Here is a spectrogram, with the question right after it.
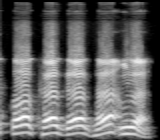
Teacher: कंठ से अ, आ और अह, क वर्ग तथा ह, इतने ही वर्ण उच्चारित होते हैं। क वर्ग का मतलब है क, ख, ग, घ, अंग, ये जो हैं, और ह, अ, आ और अह, इतने वर्ण कंठ से उच्चारित होते हैं।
